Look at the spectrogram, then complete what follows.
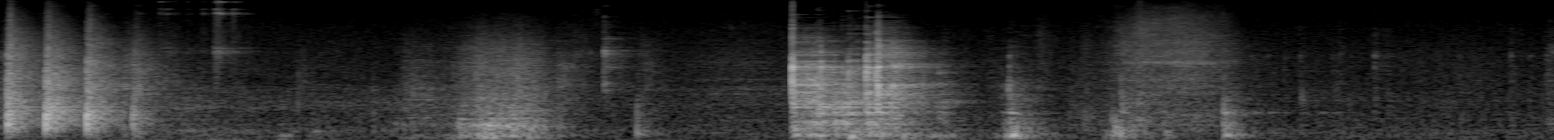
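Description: Metal clanking and scraping as a large pipe wrench is fitted onto a steel bar clamped in a bench vise, to lever the bar into a bend. A quick run of clanks comes at the start, and a sharp clank followed by scraping about four seconds in.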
